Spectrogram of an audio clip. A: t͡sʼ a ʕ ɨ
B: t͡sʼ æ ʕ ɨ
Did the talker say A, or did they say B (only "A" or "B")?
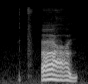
A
